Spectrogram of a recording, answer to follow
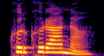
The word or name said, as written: खुरखुराना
